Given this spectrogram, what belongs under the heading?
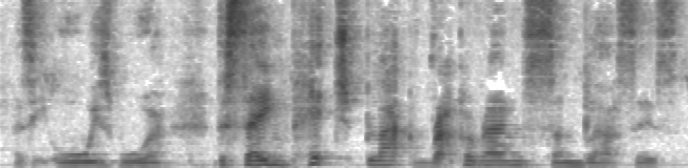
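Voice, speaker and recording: A woman reading a children's story aloud in an expressive way, acting out the words as she goes. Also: fairly low pitch, slight background noise. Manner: expressive, acts out dialogue and sound words.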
